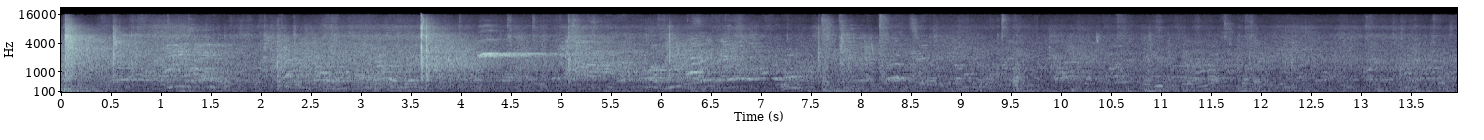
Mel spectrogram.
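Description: Skates scrape across ice in a large echoing rink.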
